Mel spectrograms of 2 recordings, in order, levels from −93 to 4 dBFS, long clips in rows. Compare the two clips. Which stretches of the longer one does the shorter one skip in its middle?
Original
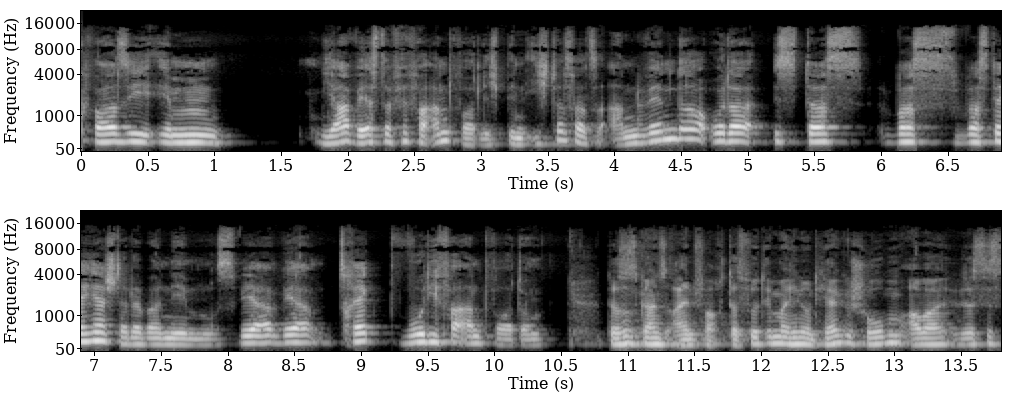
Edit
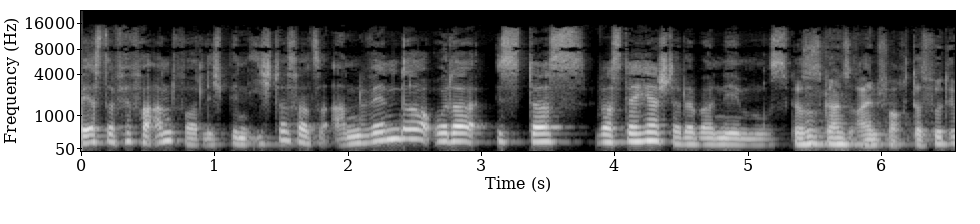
5.9 s to 6.6 s, 8.1 s to 10.8 s

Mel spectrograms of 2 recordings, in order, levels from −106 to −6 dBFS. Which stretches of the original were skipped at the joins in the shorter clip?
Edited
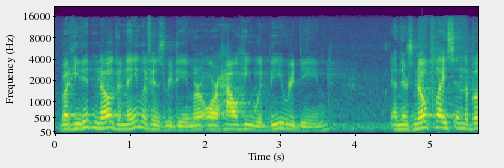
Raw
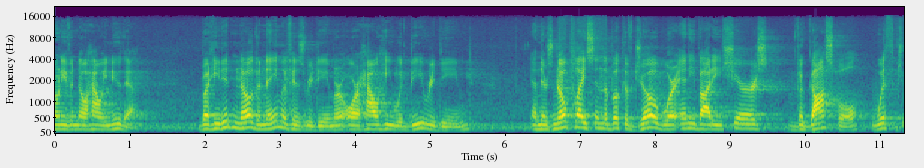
none

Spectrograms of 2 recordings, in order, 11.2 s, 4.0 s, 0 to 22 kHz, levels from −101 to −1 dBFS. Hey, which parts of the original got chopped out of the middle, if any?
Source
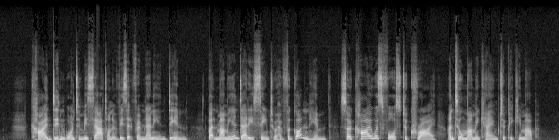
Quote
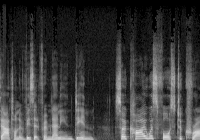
4.1 s to 6.7 s

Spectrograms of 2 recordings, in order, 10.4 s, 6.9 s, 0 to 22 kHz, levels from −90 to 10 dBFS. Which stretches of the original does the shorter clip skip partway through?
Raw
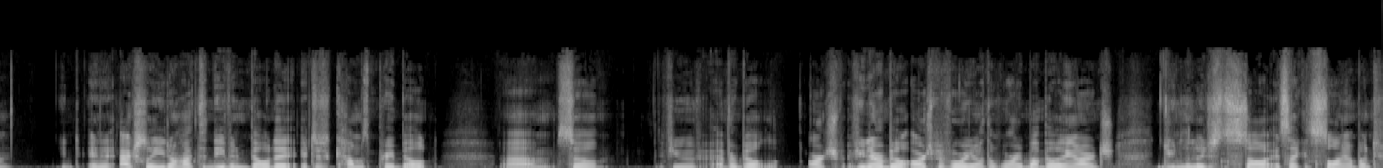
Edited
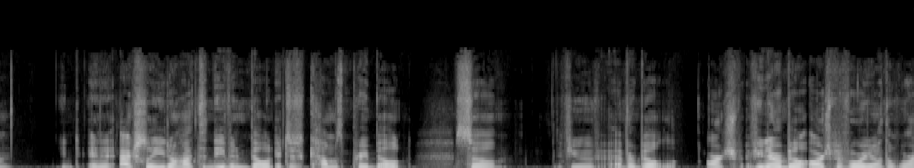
2.0 s to 2.2 s, 3.6 s to 4.2 s

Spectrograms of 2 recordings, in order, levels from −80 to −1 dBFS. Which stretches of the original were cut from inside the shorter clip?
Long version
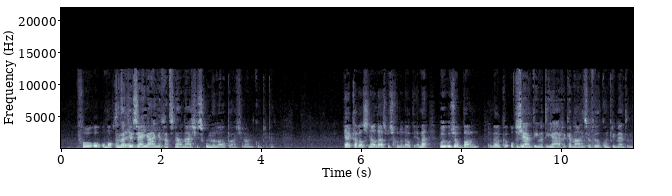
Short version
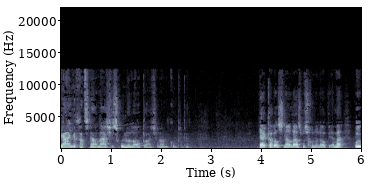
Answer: none

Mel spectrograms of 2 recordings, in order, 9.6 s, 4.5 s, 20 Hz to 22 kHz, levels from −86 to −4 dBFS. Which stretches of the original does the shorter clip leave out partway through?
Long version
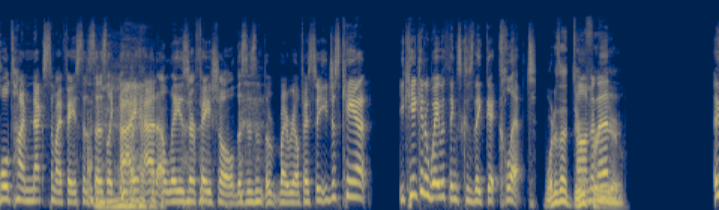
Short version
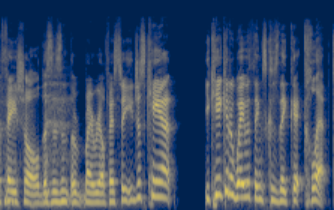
none

